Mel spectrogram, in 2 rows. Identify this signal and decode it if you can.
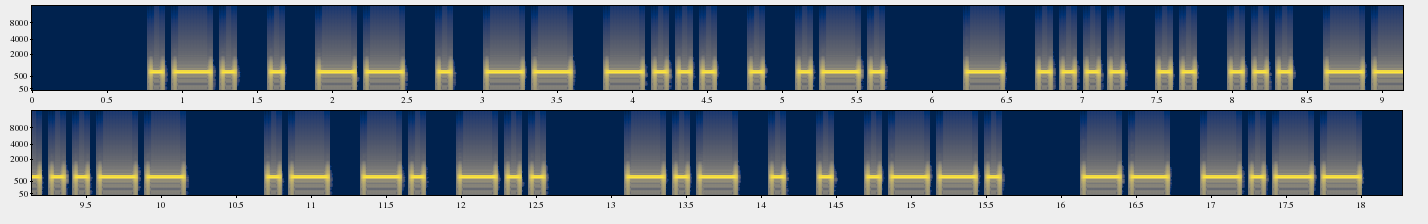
Morse code, heard as a keyed tone, about 15 wpm, 700 Hz. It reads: REMEMBER THIS, AND KEEP MY
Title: Sentences from Top 1500 Words 15wpm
